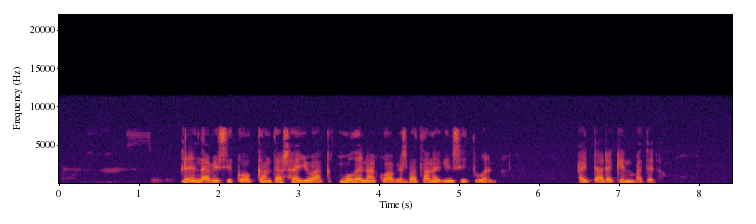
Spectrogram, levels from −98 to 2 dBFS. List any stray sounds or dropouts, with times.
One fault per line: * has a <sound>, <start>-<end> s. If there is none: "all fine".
all fine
